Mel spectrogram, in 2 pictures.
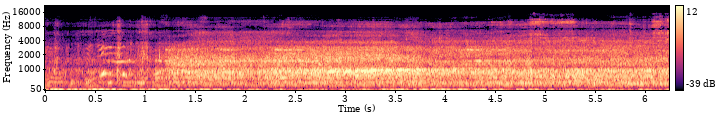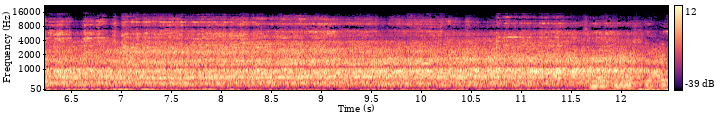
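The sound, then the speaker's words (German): A tram rolls steadily past on a busy street, a continuous loud rush of wheel-on-rail noise and hiss that holds nearly constant from start to finish, with city bustle around it. “Geräusche der Straßenbahn sind einfach super interessant.”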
